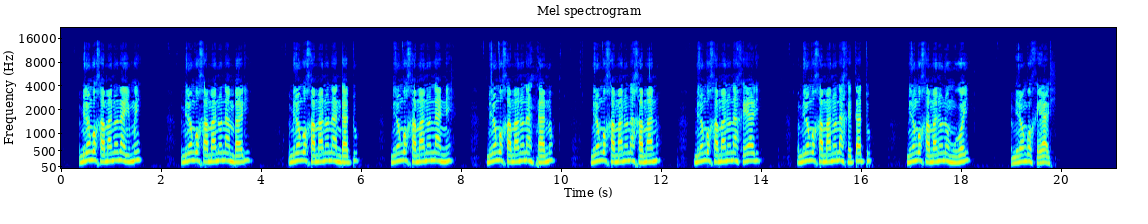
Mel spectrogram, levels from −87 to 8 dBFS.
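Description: A speech recording in which codec damage is plainly audible throughout: the treble sounds synthesized rather than natural, and nothing is present above 14.9 kHz. The likely cause is HE-AAC compression at a low bitrate, around 20 kbps, rebuilding the upper spectrum by copying lower bands upward.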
